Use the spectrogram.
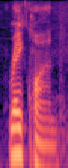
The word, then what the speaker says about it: Raekwon: I'm sorry how do you how do you pronounce McMillan's first name right quad Raekwon so dr.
